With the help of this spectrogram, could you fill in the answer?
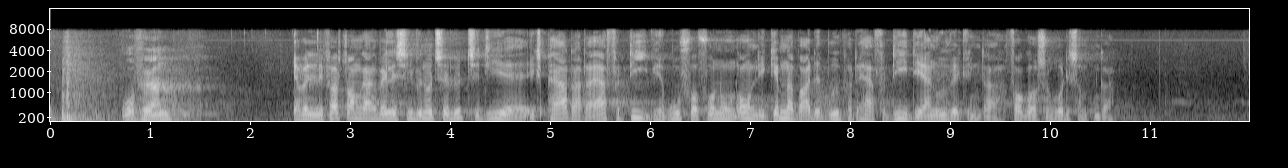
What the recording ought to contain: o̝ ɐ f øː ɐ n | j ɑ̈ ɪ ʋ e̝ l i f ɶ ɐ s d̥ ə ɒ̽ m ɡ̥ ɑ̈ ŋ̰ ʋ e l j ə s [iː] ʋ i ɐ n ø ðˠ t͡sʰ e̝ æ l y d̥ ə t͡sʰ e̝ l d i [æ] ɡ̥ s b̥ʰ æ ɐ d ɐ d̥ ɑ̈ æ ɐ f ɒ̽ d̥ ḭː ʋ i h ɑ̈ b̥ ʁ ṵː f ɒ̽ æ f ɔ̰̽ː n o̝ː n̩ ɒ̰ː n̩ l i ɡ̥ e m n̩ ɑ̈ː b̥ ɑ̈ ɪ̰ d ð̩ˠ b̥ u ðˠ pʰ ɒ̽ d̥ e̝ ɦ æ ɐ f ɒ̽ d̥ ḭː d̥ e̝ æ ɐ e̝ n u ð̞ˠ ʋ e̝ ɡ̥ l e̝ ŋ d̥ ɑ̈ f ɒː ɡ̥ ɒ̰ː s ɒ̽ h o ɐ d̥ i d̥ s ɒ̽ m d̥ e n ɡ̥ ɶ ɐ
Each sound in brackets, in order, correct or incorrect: correct, incorrect

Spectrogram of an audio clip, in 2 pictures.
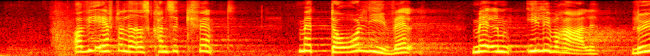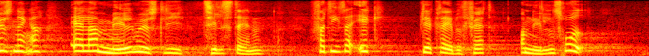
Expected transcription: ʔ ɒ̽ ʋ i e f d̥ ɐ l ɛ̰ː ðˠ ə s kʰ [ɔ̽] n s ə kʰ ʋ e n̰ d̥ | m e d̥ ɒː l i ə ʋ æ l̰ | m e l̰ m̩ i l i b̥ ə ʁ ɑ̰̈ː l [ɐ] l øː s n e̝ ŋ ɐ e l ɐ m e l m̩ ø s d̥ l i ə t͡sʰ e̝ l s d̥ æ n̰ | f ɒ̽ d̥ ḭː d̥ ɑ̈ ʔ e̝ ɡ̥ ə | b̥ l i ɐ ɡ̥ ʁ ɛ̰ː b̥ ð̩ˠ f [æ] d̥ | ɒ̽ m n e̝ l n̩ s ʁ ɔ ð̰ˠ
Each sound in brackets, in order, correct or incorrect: incorrect, incorrect, correct

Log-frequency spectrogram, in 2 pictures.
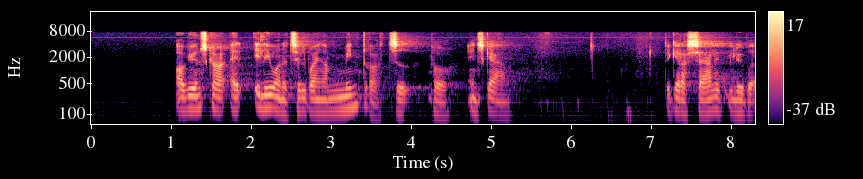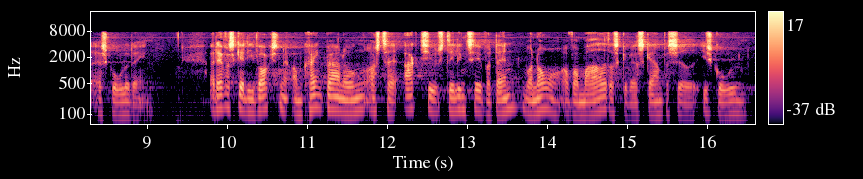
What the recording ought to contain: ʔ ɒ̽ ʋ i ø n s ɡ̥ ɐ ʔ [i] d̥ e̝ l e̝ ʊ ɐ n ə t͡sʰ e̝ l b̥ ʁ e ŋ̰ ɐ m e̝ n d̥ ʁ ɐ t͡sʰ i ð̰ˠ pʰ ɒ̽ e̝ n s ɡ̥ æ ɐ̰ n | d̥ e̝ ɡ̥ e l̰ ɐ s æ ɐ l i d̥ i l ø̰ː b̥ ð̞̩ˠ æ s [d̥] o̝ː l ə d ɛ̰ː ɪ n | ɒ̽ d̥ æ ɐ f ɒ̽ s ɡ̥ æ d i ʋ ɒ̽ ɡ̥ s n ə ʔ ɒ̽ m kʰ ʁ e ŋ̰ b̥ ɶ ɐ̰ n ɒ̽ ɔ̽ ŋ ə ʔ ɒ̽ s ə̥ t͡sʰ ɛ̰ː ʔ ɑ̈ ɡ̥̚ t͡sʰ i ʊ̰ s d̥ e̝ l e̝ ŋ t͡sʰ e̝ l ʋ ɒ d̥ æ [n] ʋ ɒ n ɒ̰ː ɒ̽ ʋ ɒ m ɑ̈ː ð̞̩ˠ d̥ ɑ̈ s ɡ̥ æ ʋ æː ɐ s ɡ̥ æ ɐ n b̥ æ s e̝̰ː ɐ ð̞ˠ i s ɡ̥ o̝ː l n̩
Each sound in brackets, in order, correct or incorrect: incorrect, incorrect, correct

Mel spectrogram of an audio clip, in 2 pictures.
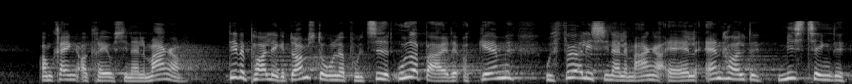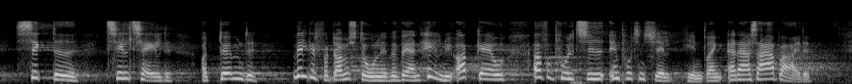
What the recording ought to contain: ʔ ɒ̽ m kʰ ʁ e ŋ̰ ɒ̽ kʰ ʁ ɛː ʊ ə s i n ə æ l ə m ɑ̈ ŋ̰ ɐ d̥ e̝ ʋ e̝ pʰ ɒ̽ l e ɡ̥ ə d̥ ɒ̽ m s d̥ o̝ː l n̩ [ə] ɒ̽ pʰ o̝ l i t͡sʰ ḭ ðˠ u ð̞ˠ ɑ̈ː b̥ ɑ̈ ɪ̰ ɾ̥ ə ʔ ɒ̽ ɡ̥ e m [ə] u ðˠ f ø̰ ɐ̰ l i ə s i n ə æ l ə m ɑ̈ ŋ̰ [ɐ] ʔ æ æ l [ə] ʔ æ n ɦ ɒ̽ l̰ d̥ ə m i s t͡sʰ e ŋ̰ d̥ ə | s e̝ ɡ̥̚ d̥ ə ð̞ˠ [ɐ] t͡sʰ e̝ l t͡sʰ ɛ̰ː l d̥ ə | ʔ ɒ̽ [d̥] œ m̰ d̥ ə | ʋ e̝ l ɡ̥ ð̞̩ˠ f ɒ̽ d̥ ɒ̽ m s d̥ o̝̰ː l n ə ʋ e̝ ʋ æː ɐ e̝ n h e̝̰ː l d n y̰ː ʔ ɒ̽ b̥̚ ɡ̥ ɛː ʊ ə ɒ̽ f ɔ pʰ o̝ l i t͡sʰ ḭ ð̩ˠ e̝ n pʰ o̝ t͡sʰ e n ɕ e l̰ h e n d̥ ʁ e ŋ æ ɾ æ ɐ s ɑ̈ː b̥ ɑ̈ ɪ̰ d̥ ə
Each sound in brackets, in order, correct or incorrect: correct, correct, correct, correct, incorrect, correct

